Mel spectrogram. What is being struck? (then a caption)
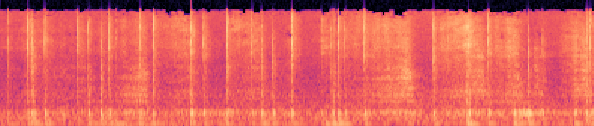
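Laminate tabletop. Long pink acrylic nails slowly tap and scratch a solid, flat white glossy laminate tabletop. A steady series of sharp, dry clicks with a faint mid-pitched ring is heard over soft, bright scratchy rasps. Each tap dies away almost instantly.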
